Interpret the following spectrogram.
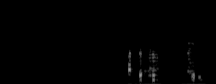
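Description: Near silence, then a person's voice in four short clipped sounds in quick succession near the end.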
